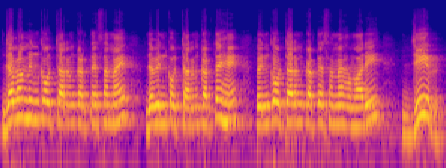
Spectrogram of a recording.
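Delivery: normal talking voice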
